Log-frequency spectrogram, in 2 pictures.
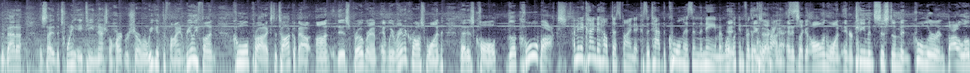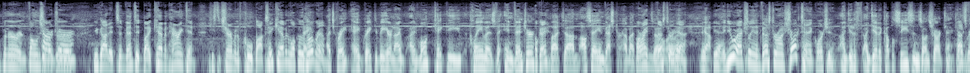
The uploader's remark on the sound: At 2018 National Hardware Show. Live from the 2018 National Hardware Show.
